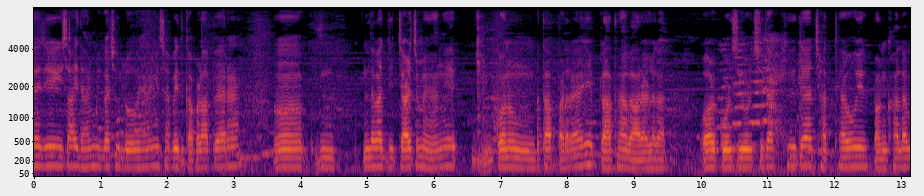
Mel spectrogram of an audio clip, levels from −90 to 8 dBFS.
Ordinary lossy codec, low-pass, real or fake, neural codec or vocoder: none; none; real; none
